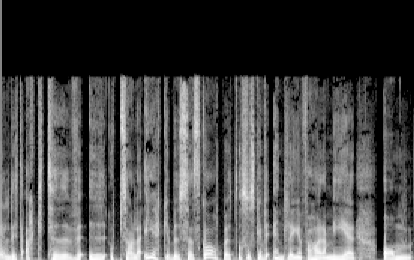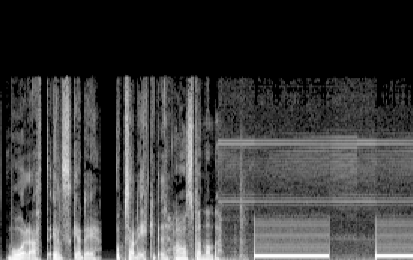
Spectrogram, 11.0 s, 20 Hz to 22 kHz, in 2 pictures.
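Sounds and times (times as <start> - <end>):
speech: 0.0 - 8.8
electronic telephone ringing tone while placing a call: 8.8 - 11.0.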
